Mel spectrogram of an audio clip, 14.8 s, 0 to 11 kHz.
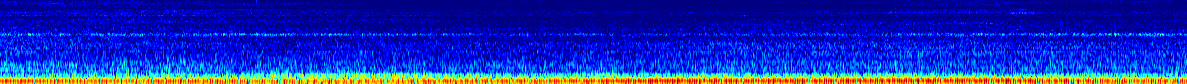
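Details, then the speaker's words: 1981 Corvette Turbo just started after 30+ years of storage: steady, even V8 idle with no knocks or misses; oil pressure good, alternator belt missing, smoke from old debris on the exhaust and spilled oil. "she's running very nicely oil pressure is good yeah of course no battery because the driving belt through the alternator is gone"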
